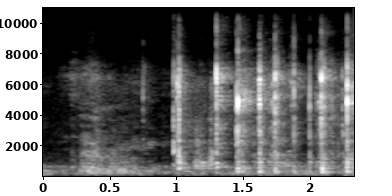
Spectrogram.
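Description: Fingerboard clacking on a homemade wooden ledge edged with metal angle: a soft scuff, then from about halfway through a quick run of sharp clicks and taps as the board's deck and trucks strike the ledge and table.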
